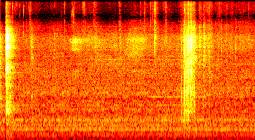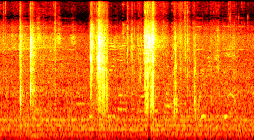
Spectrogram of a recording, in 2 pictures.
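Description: Construction noise in the background: a steady machine hum with about five sharp knocks or bangs at irregular intervals.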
